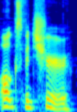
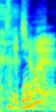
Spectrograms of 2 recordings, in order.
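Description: First: The ending is a short 'sure' sound, English-style. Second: The ending is a full 'shire' sound, American-style.

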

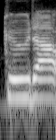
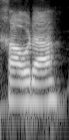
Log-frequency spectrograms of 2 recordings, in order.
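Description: First: The name is said with an English pronunciation. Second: The name is said with a Dutch pronunciation.

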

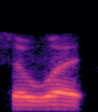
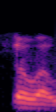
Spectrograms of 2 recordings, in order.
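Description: First: It is said as a questioning rise. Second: It is said as a forceful exclamation.

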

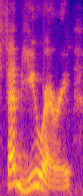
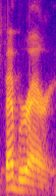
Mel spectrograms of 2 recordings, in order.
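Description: First: The first R sound is dropped. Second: The first R sound is pronounced. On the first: "I never, it's February" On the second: "I'm doing February now, which is crazy"

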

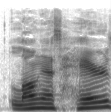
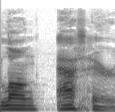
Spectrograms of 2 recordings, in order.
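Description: First: 'Ass' is grouped with the word 'long'. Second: 'Ass' is grouped with the word 'hairs'. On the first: The hairs are very long. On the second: The hairs are long body hairs from the buttocks.

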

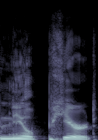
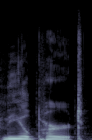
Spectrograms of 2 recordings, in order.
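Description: First: The surname is said in an affected, showy way. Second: The surname is said in a plain way. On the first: The speaker calls it wrong. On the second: The speaker calls it right.

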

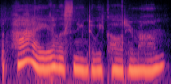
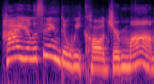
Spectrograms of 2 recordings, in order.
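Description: First: It is said in a sultry, seductive voice. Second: It is said in a plain, ordinary voice.

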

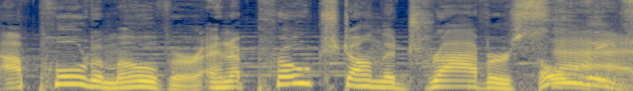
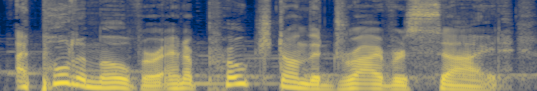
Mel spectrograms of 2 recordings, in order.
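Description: First: It is spoken in a put-on character voice. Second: It is spoken in a natural everyday voice. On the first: The speaker calls it wrong. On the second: The speaker calls it right.

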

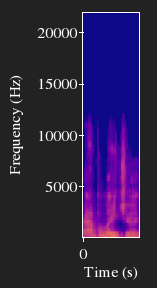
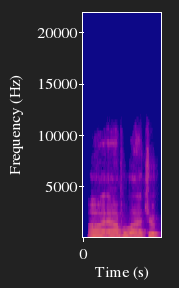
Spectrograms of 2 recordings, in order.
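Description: First: It is said with the New York pronunciation. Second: It is said without the New York pronunciation.

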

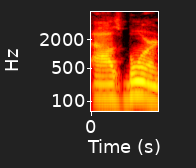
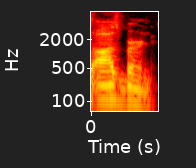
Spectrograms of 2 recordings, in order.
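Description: First: The name is said the national media way. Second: The name is said the local way. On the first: This is how outsiders say it. The speaker calls it wrong. "not Osborne, as the national media will say" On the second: This is how people in the home state say it. The speaker calls it right. "everyone's saying it's Osborne"

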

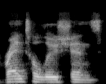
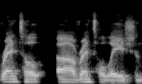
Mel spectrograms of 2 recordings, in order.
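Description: First: The ending sounds like 'lutions'. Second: The ending sounds like 'lations'. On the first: The speaker calls it right. "formerly known as Rentolutions" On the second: The speaker calls it wrong. "I called it Rentolations, I think is how I pronounced it"

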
